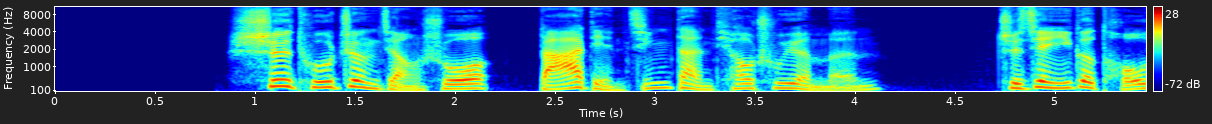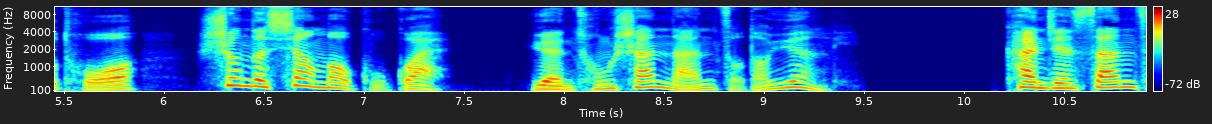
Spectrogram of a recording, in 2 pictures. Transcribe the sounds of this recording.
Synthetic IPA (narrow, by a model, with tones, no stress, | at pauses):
ʂɻ̩˥t̪ʰu˧˥ʈ͡ʂɤ˥˩ŋt͡ɕjɑ̰˨˩ŋʂwɔ˥ | t̪a˧˥t̪jɛ˨˩nt͡ɕi˥ŋt̪a˥˩nt̪ʰjɑ˥ʊʈ͡ʂʰu˥ɥɛ˥˩nmə̰˧˥n | ʈ͡ʂɻ̩˨˩t͡ɕjɛ˥˩ni˧˥ɡə˧t̪ʰo˧˥ʊt̪ʰwɔ˧˥ | ʂɤ˥ŋd̪ə˨ɕjɑ˥˧ŋmɑ˥˩ʊkṵ˨˩kwa˥˩ɪ | ɥɛ˨˩nt͡sʰʊ˧˥ŋʂa˥nna˧˥nt͡so˨˩ʊt̪ɑ˥˧ʊɥɛ˥˩nli˨˩˦ | kʰa˥˧nt͡ɕjɛ˥˩nsa˥nt͡s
